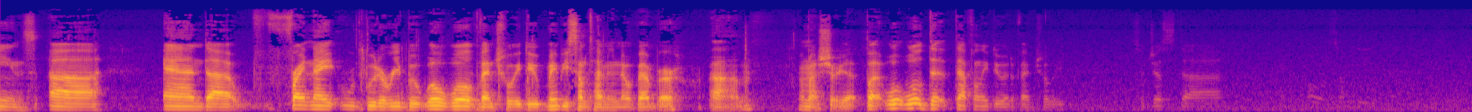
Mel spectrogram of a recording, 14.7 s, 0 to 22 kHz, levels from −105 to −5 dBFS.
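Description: Nothing stood out on listening to this speech recording, and the level eases away smoothly over roughly its last five or six seconds.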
